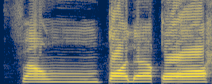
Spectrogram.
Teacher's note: نون ساکن ہے اور اس کے بعد حرف تو ہے، تو حروف الاخفاء میں سے ہے، اور اخفاء کا معنی ہے چھپا دینا · کلمت فانطلقا میں الف ہے لیکن یہ حمزہ وصل ہے، لہذا ہم حمزہ کو ظاہر نہیں کریں گے. فا کے بعد حرف نون کو پڑھیں گے.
